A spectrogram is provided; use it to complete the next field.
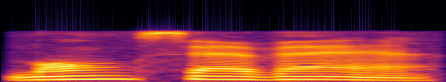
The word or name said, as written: Mont Cervin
